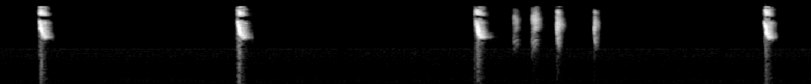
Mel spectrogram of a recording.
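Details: Calling female chestnut-bellied seed finch: loud high chips about every three seconds, with a brief cluster of four softer, thinner twittering notes between them; otherwise quiet.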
